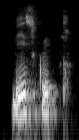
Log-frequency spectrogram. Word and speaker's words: biscuit: Porque la U y la I no suenan UI. Suenan I.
